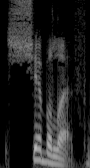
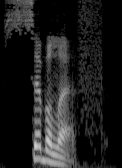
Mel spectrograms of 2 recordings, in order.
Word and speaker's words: Shibboleth: The clever test faced by the disgraced soldiers was to pronounce the word Shibboleth, which means either an ear of grain or perhaps a flowing stream. The Ephraimites were identified when they managed to say only Sibboleth. Their pronunciation, like Peter's accent over in Matthew 26:73, it gave them away.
